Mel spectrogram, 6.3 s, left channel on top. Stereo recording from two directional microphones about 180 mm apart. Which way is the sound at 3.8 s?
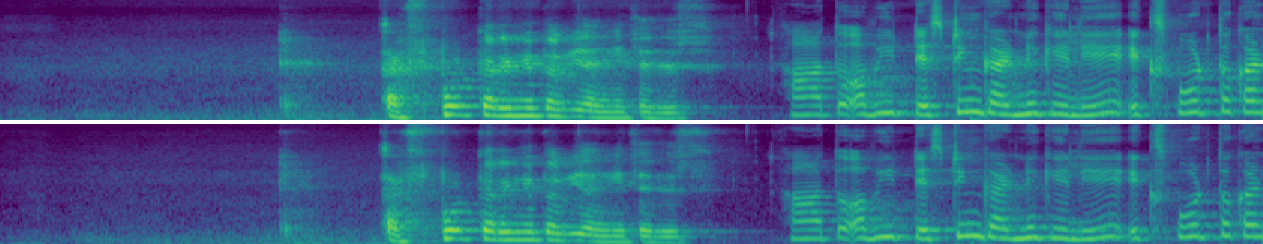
60° right (ahead or behind).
